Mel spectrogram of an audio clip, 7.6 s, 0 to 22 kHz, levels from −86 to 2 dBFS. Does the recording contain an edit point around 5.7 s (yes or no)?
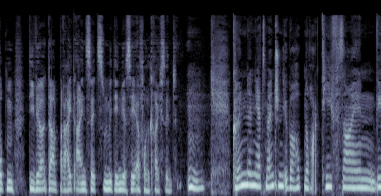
yes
